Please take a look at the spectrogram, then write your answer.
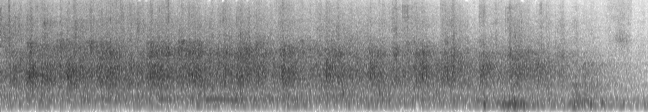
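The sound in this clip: Steady crowd applause greets an author arriving to talk about everyday happiness. The dense clapping runs evenly, then gradually tapers and grows fainter toward the end.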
